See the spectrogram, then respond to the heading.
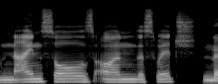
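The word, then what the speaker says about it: Sols: Have you heard of this game called Nine Souls on the Switch?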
